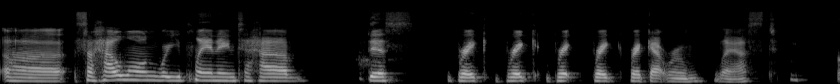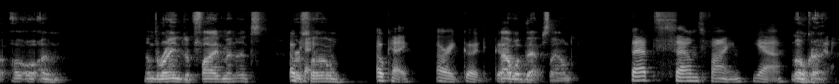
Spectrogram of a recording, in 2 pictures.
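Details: Adult woman who stutters, speaking at a National Stuttering Association meeting, with repeated syllables and words; stuttering.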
